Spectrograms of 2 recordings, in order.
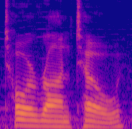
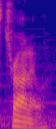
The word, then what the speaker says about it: Toronto: r om t o so tour Ron toe Toronto literally no one says it everyone just says Toronto so it's it spelt out tour on toe everyone just guys says Tron Toronto like there's kind of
